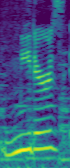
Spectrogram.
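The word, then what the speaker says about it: Meater: By the way, meters is spelled M-E-A-T-E-R-S, like meat-ers, get it?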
